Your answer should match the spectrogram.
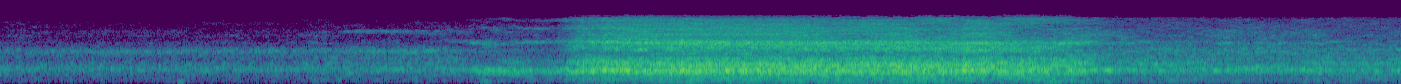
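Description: A steady rush of blown air, switched on about four seconds in and cut off about four seconds later.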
